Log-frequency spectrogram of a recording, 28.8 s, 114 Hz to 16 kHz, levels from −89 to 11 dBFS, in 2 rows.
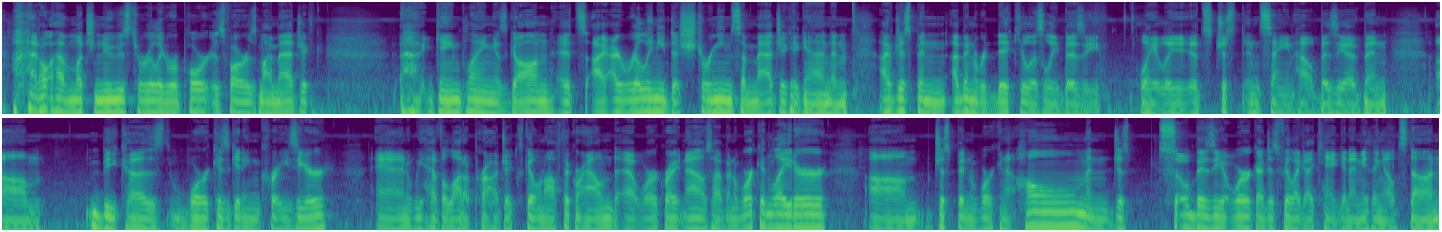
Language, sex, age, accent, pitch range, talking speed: English, male, 30-49, American, 95-110 Hz, 190 wpm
